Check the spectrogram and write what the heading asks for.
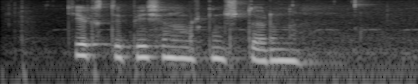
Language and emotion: Russian, neutral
